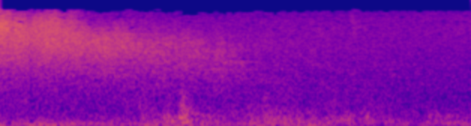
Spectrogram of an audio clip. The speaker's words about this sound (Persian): باران می‌بارید.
